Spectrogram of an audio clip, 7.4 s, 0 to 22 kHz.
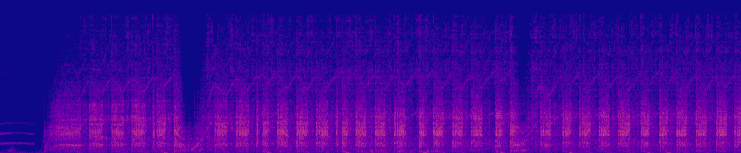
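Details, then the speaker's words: Nissan 240SX KA24DE engine after a missing ground was fixed, battery weak from priming: regular starter chugging about 2.5 beats per second that never catches; compression and timing sound good but it cranks without firing, cause unconfirmed. "it sounds pretty good yeah it sounds like there's compression and everything timing sounds good"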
